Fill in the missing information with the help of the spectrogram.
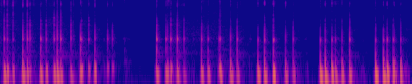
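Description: A leather glasses case is tapped in quick bursts, giving about twenty short, dull, low thumps with brief pauses between the runs. Each tap dies away almost instantly.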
